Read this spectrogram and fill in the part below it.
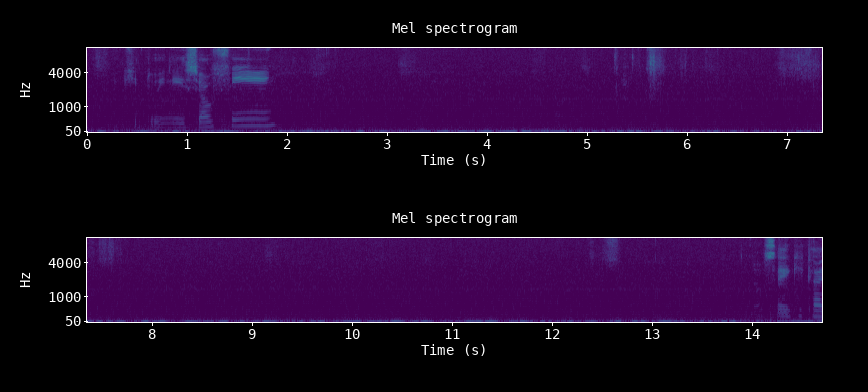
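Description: Fingers handle small objects with soft rustles and clicks.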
